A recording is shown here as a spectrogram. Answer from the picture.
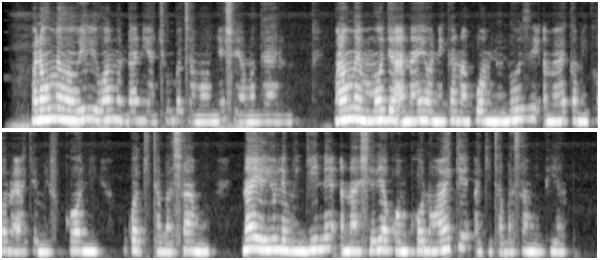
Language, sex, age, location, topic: Swahili, female, 18-24, Nairobi, finance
